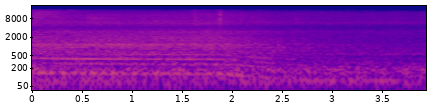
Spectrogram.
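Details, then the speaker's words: 2004 Nissan Murano 3.5L with P0340 cam sensor and purge codes: idle hum runs steady, then sags and dies. Stall suspected from a bad cam position sensor, not yet proven. "did it just die? It just died on me, guys. Oh, what codes did we get? Cam and purge. Cam sensor code, current."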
